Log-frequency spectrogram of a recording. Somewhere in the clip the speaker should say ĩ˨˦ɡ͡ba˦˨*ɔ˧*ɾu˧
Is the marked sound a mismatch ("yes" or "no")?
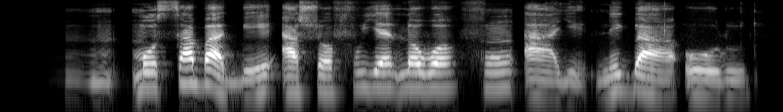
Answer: yes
